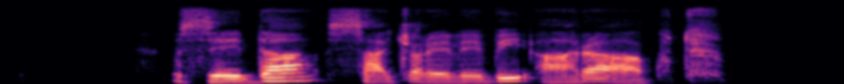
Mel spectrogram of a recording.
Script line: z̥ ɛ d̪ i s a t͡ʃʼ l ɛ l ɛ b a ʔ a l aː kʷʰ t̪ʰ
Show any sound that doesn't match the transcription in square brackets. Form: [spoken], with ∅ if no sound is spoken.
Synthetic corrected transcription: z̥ ɛ d̪ [a] s a t͡ʃʼ [ɾ] ɛ l ɛ b [i] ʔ a [ɾ] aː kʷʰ t̪ʰ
